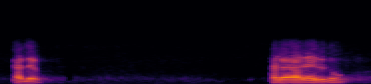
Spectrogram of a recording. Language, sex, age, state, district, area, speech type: Malayalam, male, 18-30, Kerala, Idukki, rural, conversation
